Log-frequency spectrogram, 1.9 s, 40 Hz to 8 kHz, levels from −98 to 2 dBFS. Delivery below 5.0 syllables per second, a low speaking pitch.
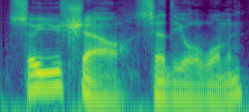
Yes: 4.7 syllables/s; very low, 90 Hz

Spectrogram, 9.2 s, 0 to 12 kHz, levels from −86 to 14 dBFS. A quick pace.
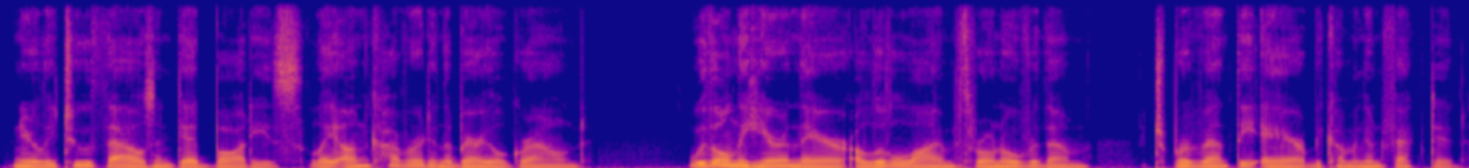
No: average, 185 wpm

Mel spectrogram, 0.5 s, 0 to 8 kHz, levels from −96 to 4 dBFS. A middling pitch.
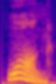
Yes: medium, 145 Hz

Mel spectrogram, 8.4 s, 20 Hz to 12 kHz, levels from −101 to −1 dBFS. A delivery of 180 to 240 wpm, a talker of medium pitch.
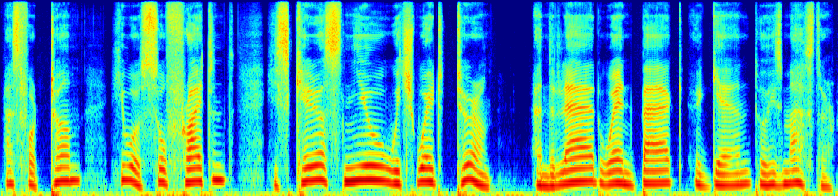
No: average, 165 wpm; medium, 170 Hz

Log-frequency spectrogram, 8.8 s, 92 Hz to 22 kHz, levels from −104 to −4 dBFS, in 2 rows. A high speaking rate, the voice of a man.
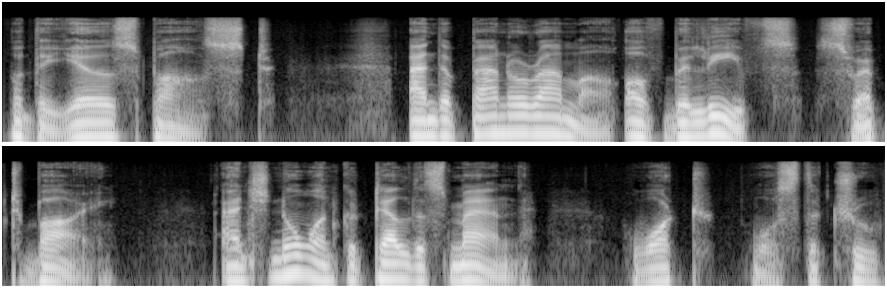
No: average, 150 wpm; male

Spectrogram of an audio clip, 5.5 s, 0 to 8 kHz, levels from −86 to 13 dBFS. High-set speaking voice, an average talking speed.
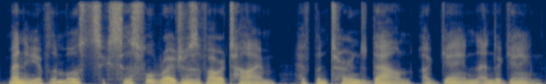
No: low, 115 Hz; average, 175 wpm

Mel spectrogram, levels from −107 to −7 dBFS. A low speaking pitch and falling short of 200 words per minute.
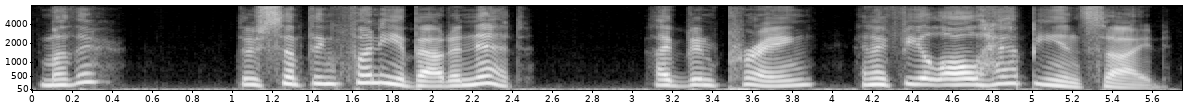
No: high, 195 Hz; average, 155 wpm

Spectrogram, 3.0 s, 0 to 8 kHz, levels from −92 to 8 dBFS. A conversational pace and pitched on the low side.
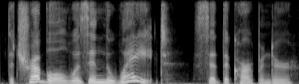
No: average, 180 wpm; high, 200 Hz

